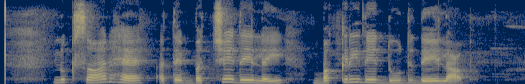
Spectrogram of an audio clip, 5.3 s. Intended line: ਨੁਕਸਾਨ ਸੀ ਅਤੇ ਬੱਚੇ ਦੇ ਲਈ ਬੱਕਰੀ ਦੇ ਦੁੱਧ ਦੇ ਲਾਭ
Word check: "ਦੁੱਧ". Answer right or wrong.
right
